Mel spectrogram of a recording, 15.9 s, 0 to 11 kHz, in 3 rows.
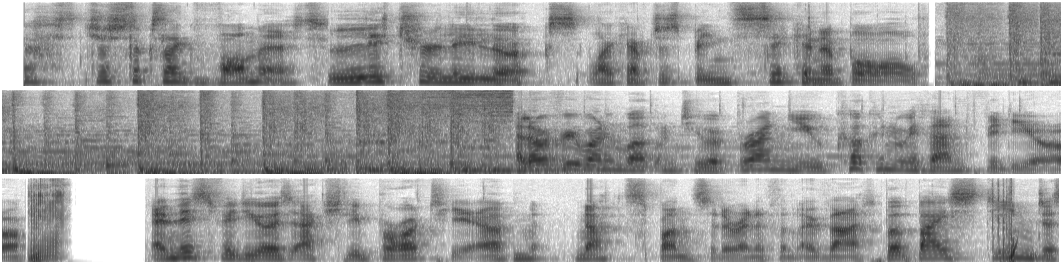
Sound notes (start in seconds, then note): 4.6 intro Music; 10.7 fart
